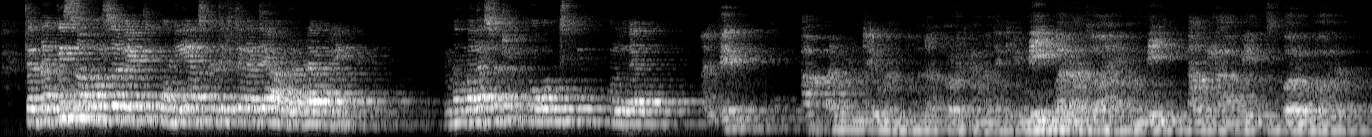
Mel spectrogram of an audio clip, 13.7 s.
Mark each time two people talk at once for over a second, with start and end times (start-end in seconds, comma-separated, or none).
none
